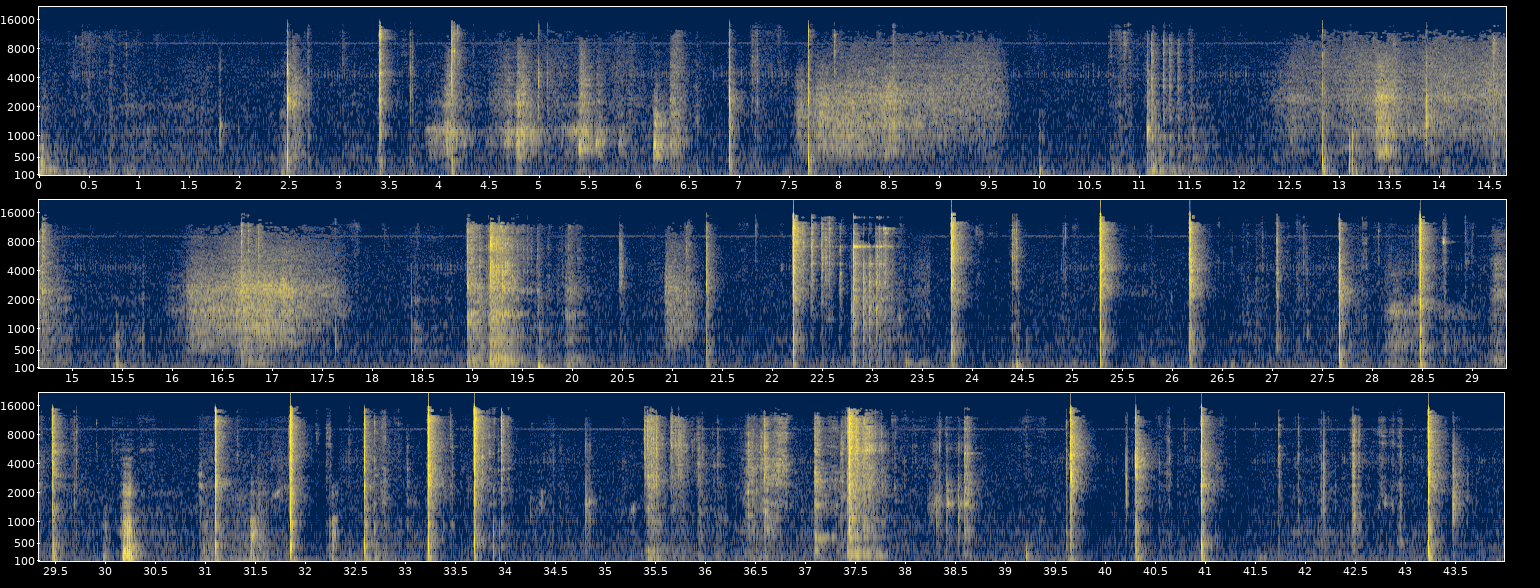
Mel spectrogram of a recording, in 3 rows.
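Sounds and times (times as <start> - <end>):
plastic runners rustling and clattering: 3.9 - 6.7, 35.4 - 38.8.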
